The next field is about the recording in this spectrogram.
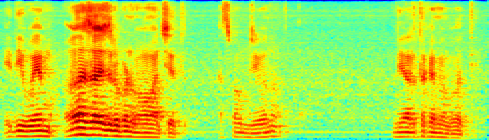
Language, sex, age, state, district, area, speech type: Sanskrit, male, 60+, Karnataka, Vijayapura, urban, spontaneous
